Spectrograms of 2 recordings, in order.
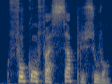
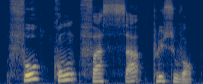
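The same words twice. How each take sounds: First: Said in the usual way. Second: Slow, higher, word by word; slow model repetition. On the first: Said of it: "Mais ça donne". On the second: Shown as a demonstration. Teacher repeating Eric's answer for learners, slow and separated. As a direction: draw out "faut qu'on fasse ça" syllable by syllable.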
